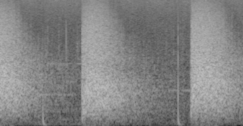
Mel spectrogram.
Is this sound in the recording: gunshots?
yes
